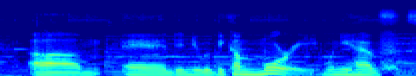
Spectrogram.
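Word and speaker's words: 森: So you get from, the character moto, but also be pronounced like ki. And then you would become mori when you have 3 of them.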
